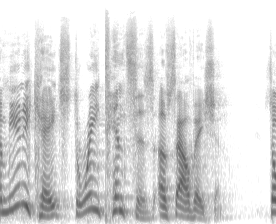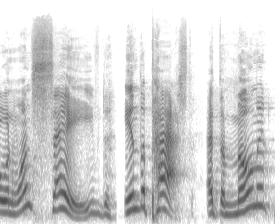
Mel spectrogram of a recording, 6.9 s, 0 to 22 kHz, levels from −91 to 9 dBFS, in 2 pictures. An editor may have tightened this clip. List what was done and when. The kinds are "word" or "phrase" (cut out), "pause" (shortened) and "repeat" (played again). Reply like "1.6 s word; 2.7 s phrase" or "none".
3.2 s pause; 3.9 s phrase; 4.9 s pause; 5.9 s word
